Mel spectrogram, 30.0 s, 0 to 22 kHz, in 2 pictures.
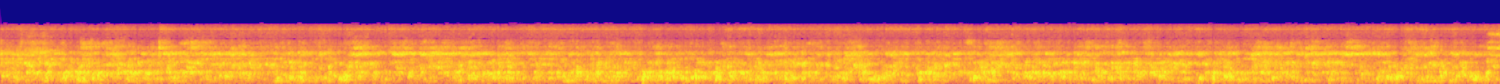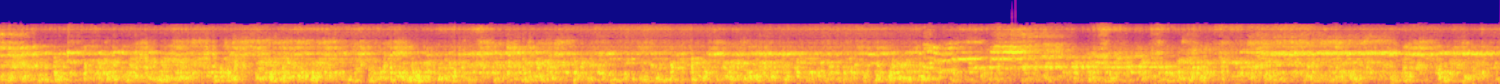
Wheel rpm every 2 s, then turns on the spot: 230, 230, 230, 230, 230, 230, 230, 230, 230, 230, 230, 230, 200, 200, 230.
none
